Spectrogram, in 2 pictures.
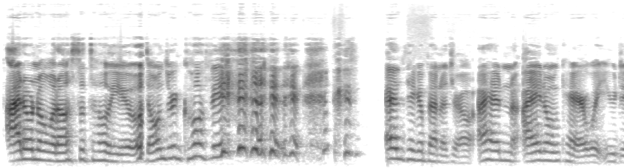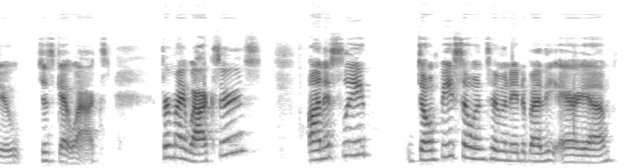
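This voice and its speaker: Bright-toned woman waxer, giggly and candid, in casual podcast chat. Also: mid-range voice, normal speed. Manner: giggly, candid, animated storytelling.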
